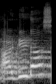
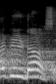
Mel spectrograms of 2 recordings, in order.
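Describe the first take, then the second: First: The first syllable is not stressed. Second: The first syllable is stressed. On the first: The speaker calls it wrong. "நீங்கள் சொல்லக்கூடாது" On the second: The speaker calls it right. "இந்த ஏல stress கொடுக்கணும்"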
